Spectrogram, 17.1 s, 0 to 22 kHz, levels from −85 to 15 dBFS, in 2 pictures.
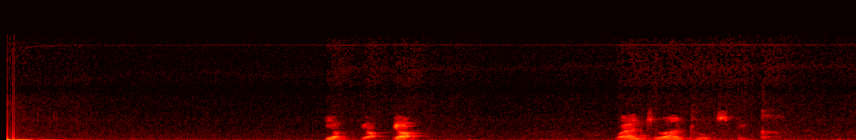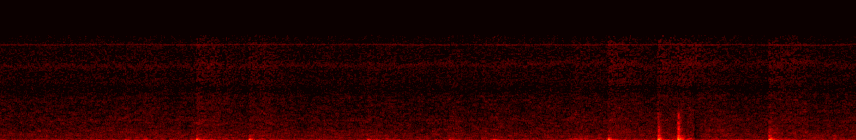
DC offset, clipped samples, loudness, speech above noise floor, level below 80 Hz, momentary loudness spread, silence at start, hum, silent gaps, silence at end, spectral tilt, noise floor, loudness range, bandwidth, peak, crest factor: under 0.1%; under 0.1%; -40 LUFS; 28 dB; -52 dBFS; 26 LU; 0.05 s; none; none; 0.6 s; -5.5 dB/octave; -65 dBFS; 17 LU; 16.5 kHz; -16 dBFS; 26 dB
